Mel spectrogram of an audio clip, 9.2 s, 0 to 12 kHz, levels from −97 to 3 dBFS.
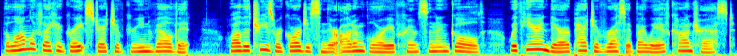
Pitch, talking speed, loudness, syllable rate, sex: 215 Hz, 230 wpm, -18 LUFS, 5.6 syllables/s, female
